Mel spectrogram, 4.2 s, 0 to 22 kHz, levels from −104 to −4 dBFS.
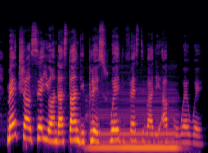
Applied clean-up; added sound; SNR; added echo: none; Bowed string instrument; 10 dB; none.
